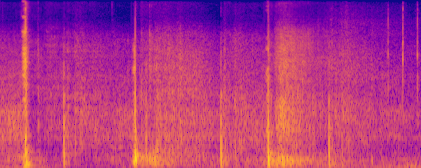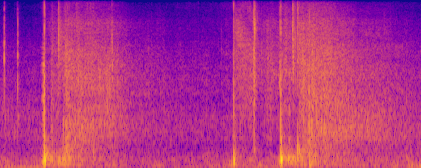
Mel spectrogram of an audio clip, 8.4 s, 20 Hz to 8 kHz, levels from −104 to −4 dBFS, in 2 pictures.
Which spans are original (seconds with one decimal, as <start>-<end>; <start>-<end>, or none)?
0.7-2.6; 3.3-8.4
